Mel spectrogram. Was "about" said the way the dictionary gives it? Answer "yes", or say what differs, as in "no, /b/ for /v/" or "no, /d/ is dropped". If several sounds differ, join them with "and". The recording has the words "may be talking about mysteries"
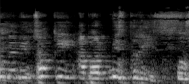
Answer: yes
